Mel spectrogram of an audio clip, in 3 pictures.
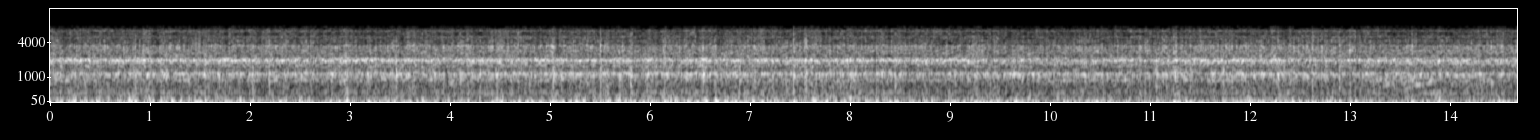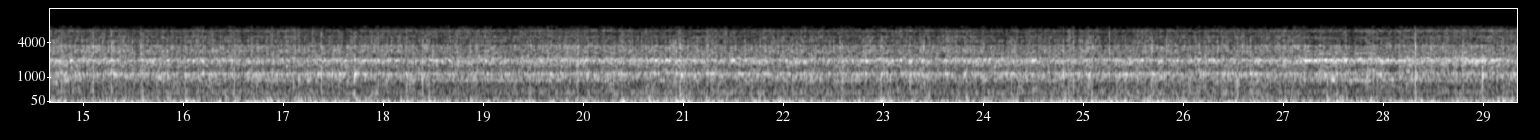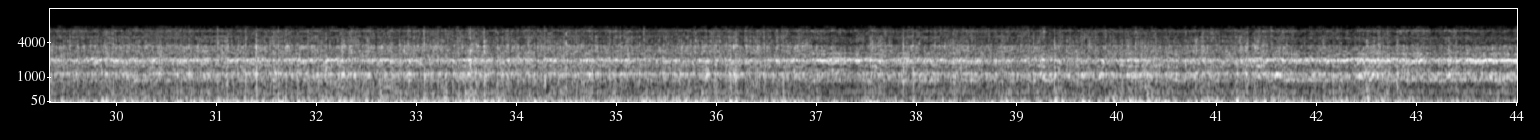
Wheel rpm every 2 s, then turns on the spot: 110, 110, 110, 120, 110, 110, 120, 120, 110, 110, 110, 110, 110, 120, 120, 110, 120, 120, 110, 110, 120, 120.
none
